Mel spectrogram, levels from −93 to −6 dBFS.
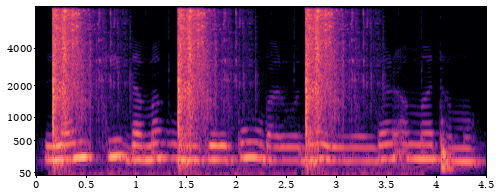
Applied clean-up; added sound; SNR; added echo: none; Shatter / Crushing; -2 dB; reverberation time 0.4 s.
